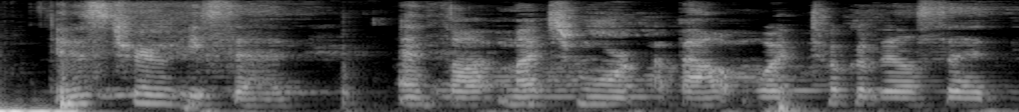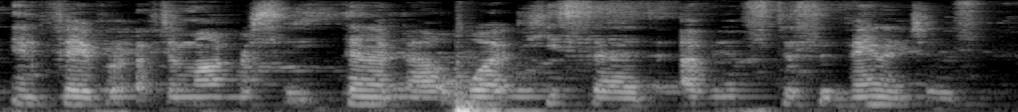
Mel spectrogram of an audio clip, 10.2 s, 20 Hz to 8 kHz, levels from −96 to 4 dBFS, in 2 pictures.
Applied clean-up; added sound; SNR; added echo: classical method WPE with log-MMSE.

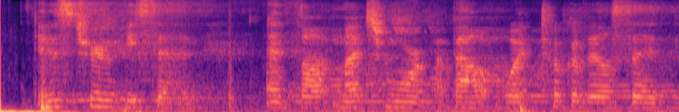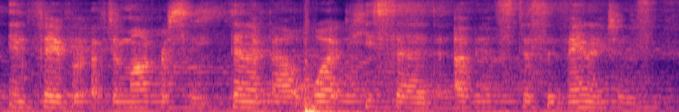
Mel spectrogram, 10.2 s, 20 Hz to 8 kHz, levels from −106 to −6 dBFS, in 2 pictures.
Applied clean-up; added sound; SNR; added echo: none; Cricket; -3 dB; reverberation time 2.3 s.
